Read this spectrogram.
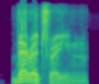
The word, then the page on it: veratrine: British English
